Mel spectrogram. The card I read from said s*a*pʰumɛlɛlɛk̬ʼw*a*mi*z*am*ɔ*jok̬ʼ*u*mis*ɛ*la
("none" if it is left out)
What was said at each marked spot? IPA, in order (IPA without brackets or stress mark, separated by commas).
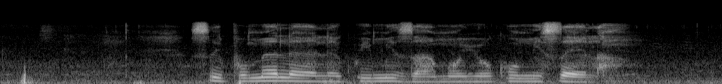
i, i, z, ɔ, u, ɛː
